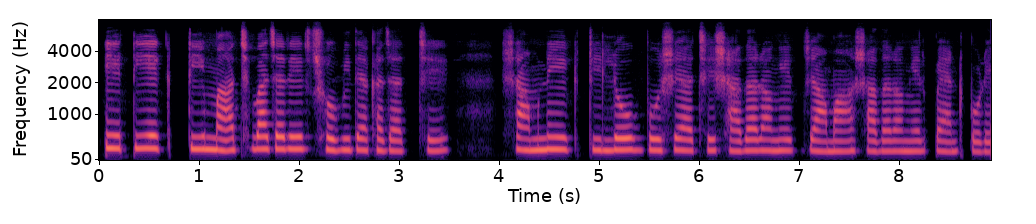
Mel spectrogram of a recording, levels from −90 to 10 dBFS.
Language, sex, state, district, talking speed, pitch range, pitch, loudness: Bengali, female, West Bengal, Dakshin Dinajpur, 130 wpm, 225-255 Hz, 235 Hz, -28 LUFS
